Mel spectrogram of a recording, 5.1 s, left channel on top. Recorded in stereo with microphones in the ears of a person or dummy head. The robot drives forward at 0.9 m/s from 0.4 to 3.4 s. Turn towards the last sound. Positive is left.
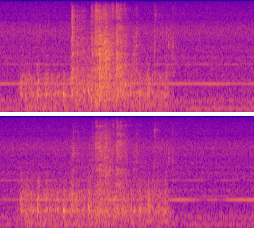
turn(degrees=25)  # may be behind; listen again after turning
